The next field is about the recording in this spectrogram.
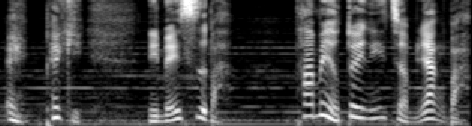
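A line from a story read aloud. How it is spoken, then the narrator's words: Breathless, concerned. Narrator (Chinese): 喘着粗气的嘉文关心的问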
